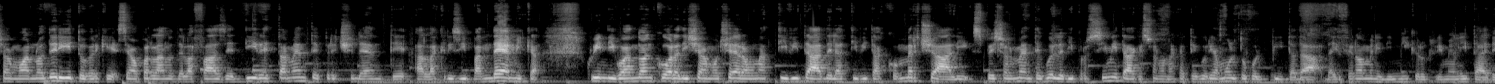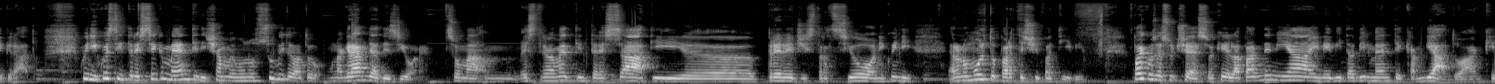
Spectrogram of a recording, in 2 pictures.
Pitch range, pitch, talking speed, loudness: 130-160 Hz, 140 Hz, 140 wpm, -19 LUFS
